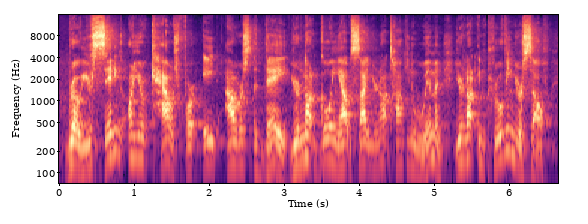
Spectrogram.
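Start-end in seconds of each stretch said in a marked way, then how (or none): none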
